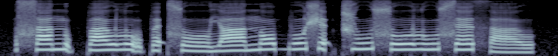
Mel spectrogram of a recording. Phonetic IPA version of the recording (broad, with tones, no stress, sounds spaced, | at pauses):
s ä˦ n o̰˦˨ p a˦ ʊ̯ l o̰˦˨ ʊ̯ p ɛ˦ ʔ s o˨ ʊ̯ j ä˦ n ɔ˦ b o˦ ʃ ɛ˦ ʔ t͡ɕ u˦ s o˦ ʊ̯ l u˦ sʰ ɛ˦ θ a˨ ʊ̯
